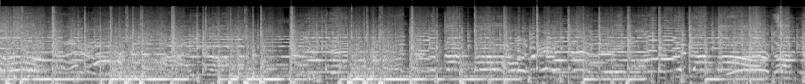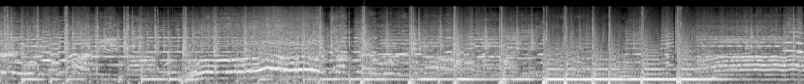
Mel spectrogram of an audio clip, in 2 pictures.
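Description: Live Haryanvi ragni accompaniment playing an instrumental interlude: a fast hand-drum rhythm under a melody line, over a steady held note that breaks off and resumes.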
